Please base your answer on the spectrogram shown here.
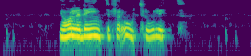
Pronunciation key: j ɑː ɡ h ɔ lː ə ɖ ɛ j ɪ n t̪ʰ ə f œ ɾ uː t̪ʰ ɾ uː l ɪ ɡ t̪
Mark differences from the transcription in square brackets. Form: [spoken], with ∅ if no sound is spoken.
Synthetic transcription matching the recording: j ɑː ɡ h ɔ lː ə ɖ ɛ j ɪ n [t̪] ə f œ ɾ uː t̪ʰ ɾ uː l ɪ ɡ t̪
